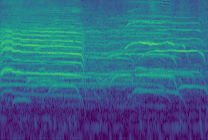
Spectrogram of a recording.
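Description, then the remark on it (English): A big crowd of Broncos fans in the stadium cheers and whoops continuously for a new Broncos player on the field, many voices blending into a loud, sustained roar with overlapping high shouts rising and falling throughout. “How'd it feel to get out in front of these fans and have them actually cheering for you this time?”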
